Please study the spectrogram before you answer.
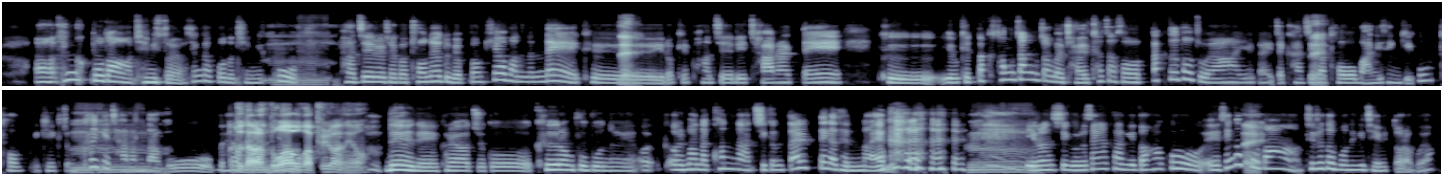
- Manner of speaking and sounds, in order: tapping; laughing while speaking: "약간"
- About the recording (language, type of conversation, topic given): Korean, unstructured, 요즘 가장 자주 하는 일은 무엇인가요?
